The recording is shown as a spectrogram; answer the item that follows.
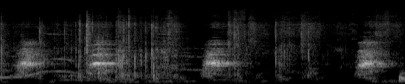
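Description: A dog barking: four short barks spread across a few seconds.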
